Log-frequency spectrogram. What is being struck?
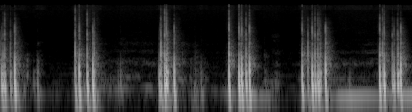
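Hardcover notebook board cover.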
